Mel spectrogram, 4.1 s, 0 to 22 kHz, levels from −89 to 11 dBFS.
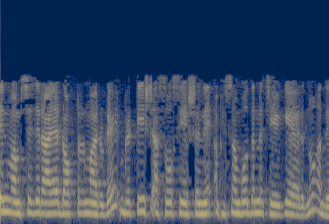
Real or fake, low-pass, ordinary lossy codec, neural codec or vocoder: real; 5.4 kHz; none; none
